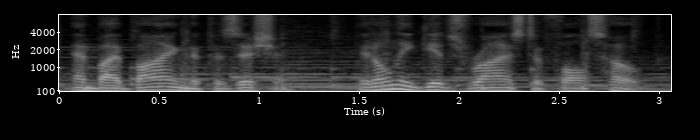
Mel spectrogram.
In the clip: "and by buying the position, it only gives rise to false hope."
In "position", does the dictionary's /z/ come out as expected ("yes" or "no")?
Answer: yes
